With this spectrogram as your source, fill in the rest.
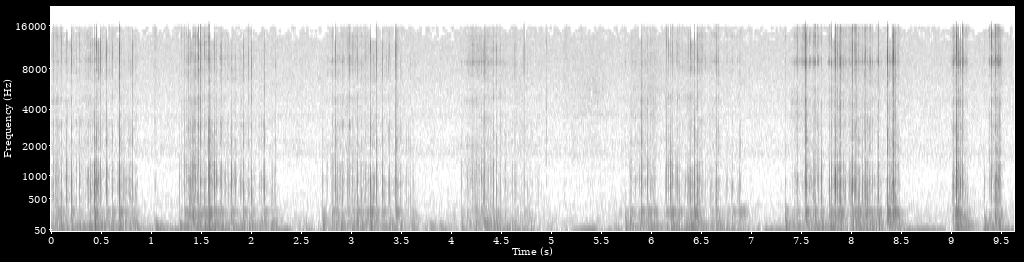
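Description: An X-acto knife blade scratches across a large, round, flat coaster of solid cork lying on a surface. The sound comes in repeated bursts of dull, grainy scraping, weighted toward low frequencies, with short quieter gaps between strokes. Scattered brighter ticks stand out near the end.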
